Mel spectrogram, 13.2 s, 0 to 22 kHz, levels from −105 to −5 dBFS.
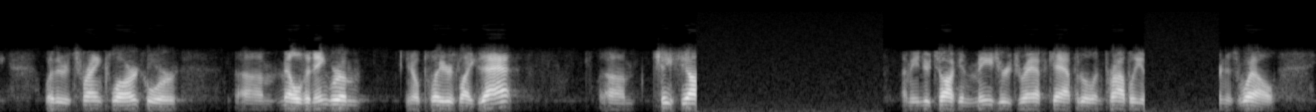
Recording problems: phone-call audio; poor line; nothing above 3 kHz
audio cutting out; at 7 s for 2 s and at 11 s for 1 s

